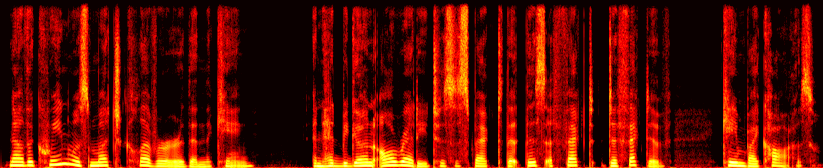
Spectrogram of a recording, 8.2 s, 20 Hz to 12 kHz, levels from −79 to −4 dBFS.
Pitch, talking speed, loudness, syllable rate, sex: 210 Hz, 160 wpm, -18 LUFS, 4.8 syllables/s, female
